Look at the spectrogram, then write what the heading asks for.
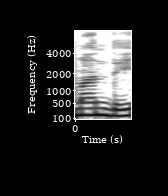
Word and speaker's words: Monday: Monday, you already know the O in Monday is pronounced the O in money, the O in honey.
